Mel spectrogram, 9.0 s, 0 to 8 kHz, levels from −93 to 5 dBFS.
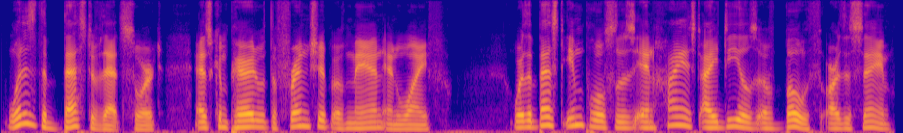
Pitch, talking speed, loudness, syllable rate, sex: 130 Hz, 185 wpm, -19 LUFS, 4.7 syllables/s, male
